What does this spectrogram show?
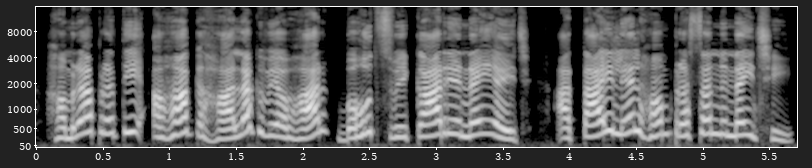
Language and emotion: Maithili, angry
